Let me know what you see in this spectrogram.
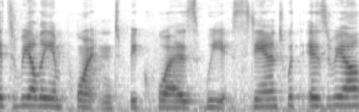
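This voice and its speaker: Loud and bright with a sharp tone, a woman's voice moves at a moderate pace with ordinary pitch variation amid audible room echo. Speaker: synagogue announcements leader. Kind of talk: congregational announcements. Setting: synagogue service.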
